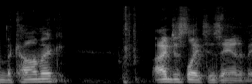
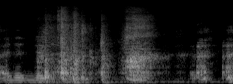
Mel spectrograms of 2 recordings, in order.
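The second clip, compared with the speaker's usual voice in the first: whispered aside; 3 semitones lower, 7 dB quieter, much slower than usual. Real, not acted. Embarrassed self-deprecating aside.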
